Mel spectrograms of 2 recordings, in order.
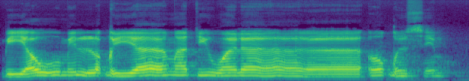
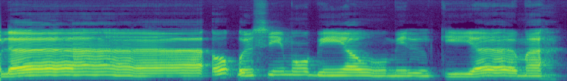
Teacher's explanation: اور اگر یہاں پر وقف نہیں کریں گے، اگر ہم ایک ہی سانس میں ملا کر پڑھنا چاہیں گے تو پھر تا کے نیچے زیر اور تا ہی پڑھیں گے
